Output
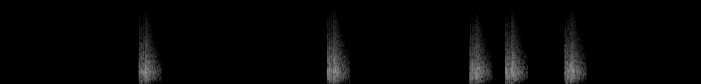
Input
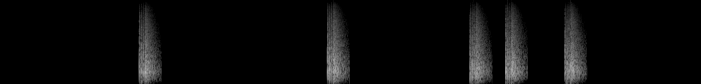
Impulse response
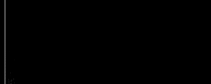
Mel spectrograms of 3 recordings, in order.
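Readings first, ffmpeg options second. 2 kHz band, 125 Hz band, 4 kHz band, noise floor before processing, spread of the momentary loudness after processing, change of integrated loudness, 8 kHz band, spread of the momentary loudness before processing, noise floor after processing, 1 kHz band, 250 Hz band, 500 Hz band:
-11.5 dB, -4.0 dB, -13.5 dB, -85 dBFS, 14 LU, -8.5 dB, -14.0 dB, 14 LU, under -85 dBFS, -8.5 dB, -5.0 dB, -6.5 dB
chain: -af "tiltshelf=f=970:g=5,volume=-9dB"

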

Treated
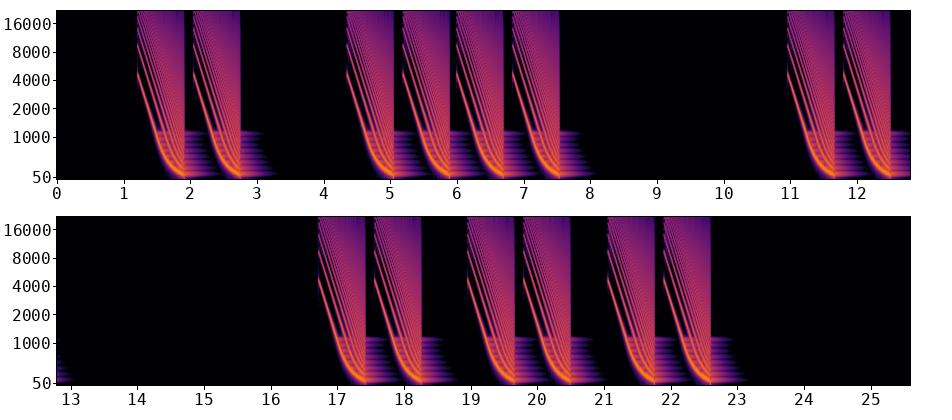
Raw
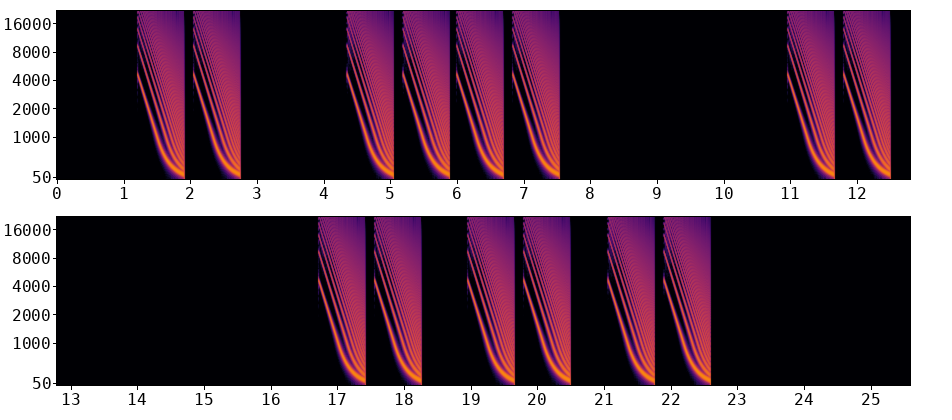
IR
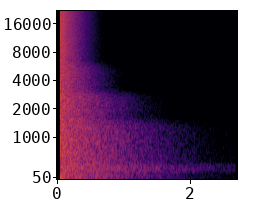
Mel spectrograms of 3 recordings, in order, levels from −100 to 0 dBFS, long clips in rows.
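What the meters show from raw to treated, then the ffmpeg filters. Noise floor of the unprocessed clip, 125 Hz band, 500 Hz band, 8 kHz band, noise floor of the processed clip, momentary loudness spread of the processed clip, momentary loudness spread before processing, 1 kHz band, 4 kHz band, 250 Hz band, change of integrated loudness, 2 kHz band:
under -85 dBFS, -1.5 dB, -1.0 dB, -1.0 dB, under -85 dBFS, 7 LU, 6 LU, -1.0 dB, -1.0 dB, -1.0 dB, -1.0 dB, -1.0 dB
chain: -af "bandreject=f=136.7:t=h:w=4,bandreject=f=273.4:t=h:w=4,bandreject=f=410.1:t=h:w=4,bandreject=f=546.8:t=h:w=4,bandreject=f=683.5:t=h:w=4,bandreject=f=820.2:t=h:w=4,bandreject=f=956.9:t=h:w=4,bandreject=f=1.0936k:t=h:w=4,volume=-1dB"

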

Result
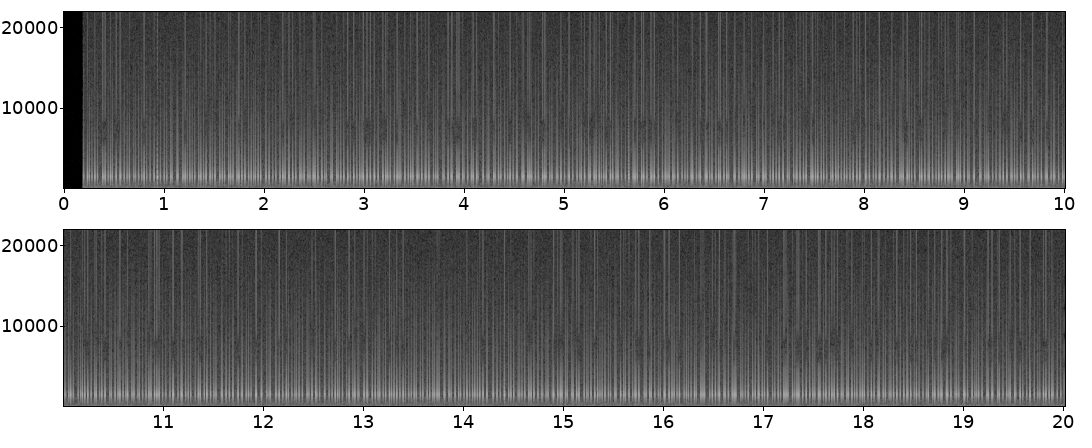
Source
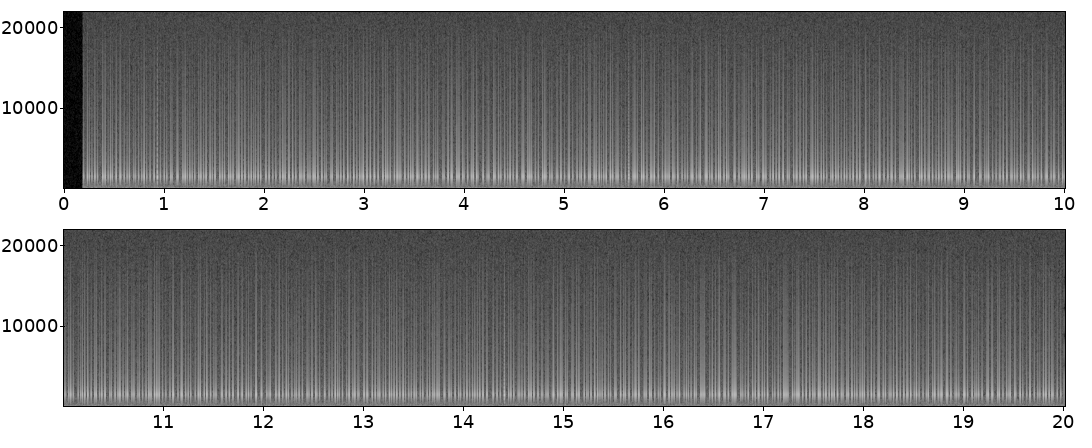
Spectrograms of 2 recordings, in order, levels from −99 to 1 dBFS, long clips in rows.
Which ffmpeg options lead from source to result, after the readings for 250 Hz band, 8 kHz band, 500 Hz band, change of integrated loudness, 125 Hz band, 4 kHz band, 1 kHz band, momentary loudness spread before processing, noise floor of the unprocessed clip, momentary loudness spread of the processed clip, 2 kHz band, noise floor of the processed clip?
-6.0 dB, -9.5 dB, -6.5 dB, -7.0 dB, -6.5 dB, -8.0 dB, -7.0 dB, 2 LU, -44 dBFS, 2 LU, -7.0 dB, -51 dBFS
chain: -af "aeval=exprs='0.398*(abs(mod(val(0)/0.398+3,4)-2)-1)':c=same,volume=-6.5dB"

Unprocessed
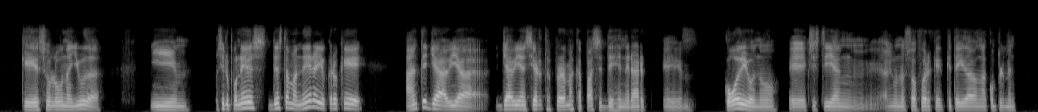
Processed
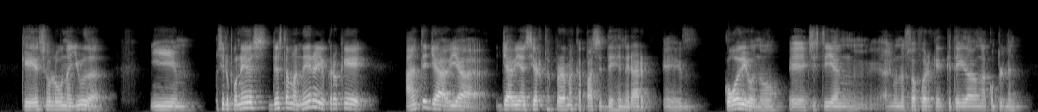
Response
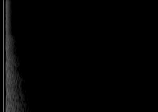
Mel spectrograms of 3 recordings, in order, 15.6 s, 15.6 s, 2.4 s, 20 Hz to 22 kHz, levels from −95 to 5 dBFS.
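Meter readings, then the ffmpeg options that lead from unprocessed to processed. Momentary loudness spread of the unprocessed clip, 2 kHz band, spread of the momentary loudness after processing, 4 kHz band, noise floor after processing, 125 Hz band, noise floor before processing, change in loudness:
13 LU, +7.0 dB, 13 LU, +7.0 dB, -72 dBFS, +7.5 dB, -82 dBFS, +7.0 dB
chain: -filter_complex "[0:a]asplit=2[a][b];[1:a]atrim=start_sample=2205,afade=t=out:st=0.34:d=0.01,atrim=end_sample=15435[c];[b][c]afir=irnorm=-1:irlink=0,volume=4dB[d];[a][d]amix=inputs=2:normalize=0"

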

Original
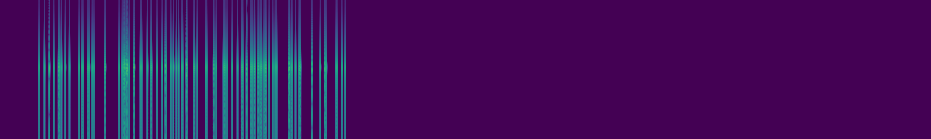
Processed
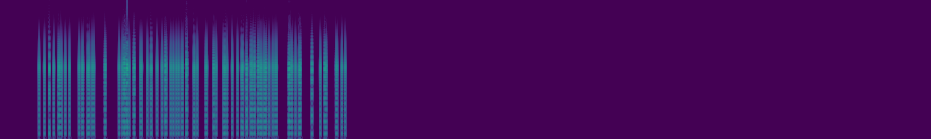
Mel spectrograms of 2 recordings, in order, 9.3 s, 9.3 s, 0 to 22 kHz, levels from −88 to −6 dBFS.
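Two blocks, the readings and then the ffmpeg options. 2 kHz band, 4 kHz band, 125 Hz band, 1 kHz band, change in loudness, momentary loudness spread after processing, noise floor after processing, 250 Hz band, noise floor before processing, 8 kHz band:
-9.0 dB, -9.5 dB, -7.0 dB, -7.5 dB, -9.0 dB, 6 LU, under -85 dBFS, -6.0 dB, -82 dBFS, -7.0 dB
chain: -af "afftfilt=real='hypot(re,im)*cos(PI*b)':imag='0':win_size=1024:overlap=0.75,highpass=58,aeval=exprs='0.376*(cos(1*acos(clip(val(0)/0.376,-1,1)))-cos(1*PI/2))+0.0299*(cos(4*acos(clip(val(0)/0.376,-1,1)))-cos(4*PI/2))+0.0335*(cos(6*acos(clip(val(0)/0.376,-1,1)))-cos(6*PI/2))':c=same,volume=-6.5dB"

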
